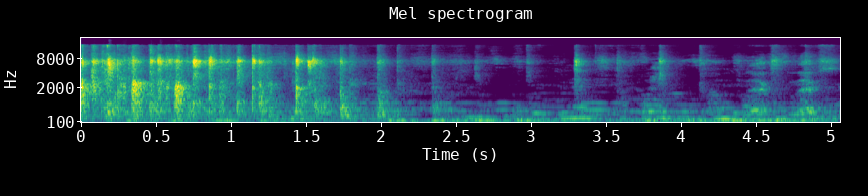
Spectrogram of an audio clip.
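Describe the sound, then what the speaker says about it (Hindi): Schoolchildren in a math quiz class clap for a correct answer, a burst of rhythmic group clapping that fades after about two seconds into light scattered taps and murmuring voices. "चलो इसके लिए ताली।"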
